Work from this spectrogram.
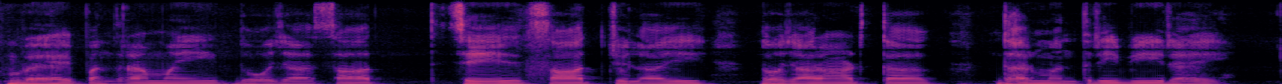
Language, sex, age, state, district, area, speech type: Hindi, male, 30-45, Madhya Pradesh, Seoni, rural, read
